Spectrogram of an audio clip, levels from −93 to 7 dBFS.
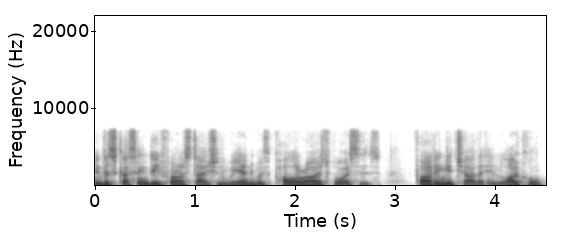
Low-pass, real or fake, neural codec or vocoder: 7.2 kHz; fake; codec, 16 kHz, 4 kbps, FreqCodec, smaller model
